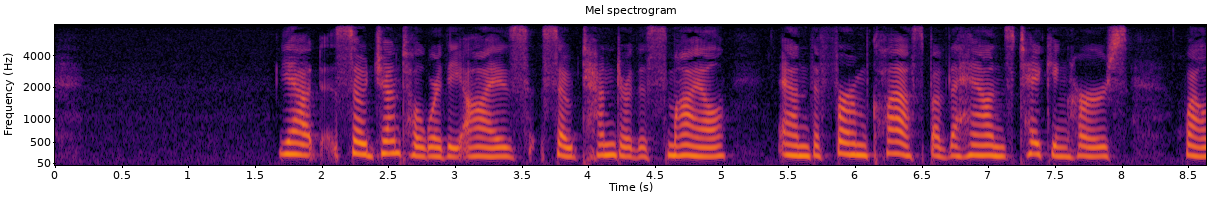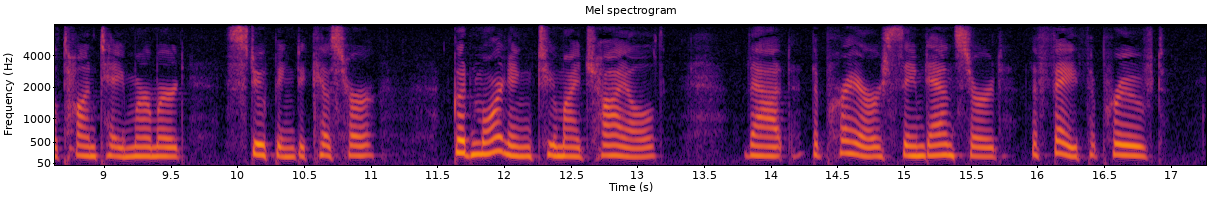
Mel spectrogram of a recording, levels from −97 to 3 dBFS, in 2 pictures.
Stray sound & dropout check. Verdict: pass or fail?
pass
